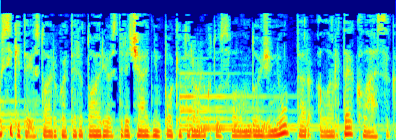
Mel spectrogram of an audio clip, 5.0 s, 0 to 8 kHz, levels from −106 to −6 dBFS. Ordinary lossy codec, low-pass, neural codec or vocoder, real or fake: MP3, 24 kbps; 7.2 kHz; none; real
